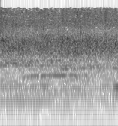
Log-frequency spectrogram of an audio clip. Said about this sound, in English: Clap for them as they go back. Clap for them. Clap for them as they go back. Your clap is not a clap. It's now becoming a clap. It's still not a clap yet.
